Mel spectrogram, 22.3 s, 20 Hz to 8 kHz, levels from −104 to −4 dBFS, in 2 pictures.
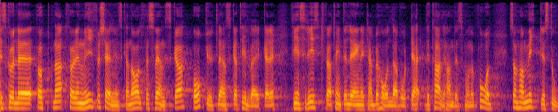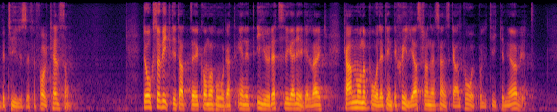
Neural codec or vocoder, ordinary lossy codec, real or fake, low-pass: autoencoder, 48 kHz, 32 numbers a frame, DAC-VAE, trained on Japanese speech; none; fake; 7.2 kHz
